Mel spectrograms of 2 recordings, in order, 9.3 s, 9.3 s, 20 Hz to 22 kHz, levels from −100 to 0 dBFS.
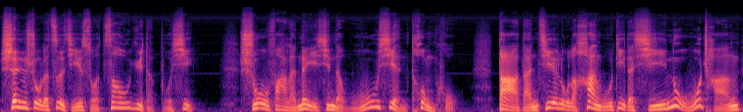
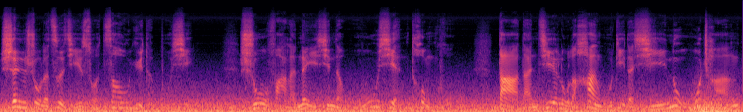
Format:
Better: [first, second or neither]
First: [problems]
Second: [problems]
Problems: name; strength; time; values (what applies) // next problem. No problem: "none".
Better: first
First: none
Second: wind noise on the microphone; heavy; 7 dB below the speech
